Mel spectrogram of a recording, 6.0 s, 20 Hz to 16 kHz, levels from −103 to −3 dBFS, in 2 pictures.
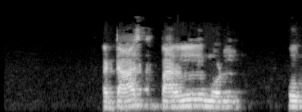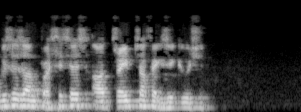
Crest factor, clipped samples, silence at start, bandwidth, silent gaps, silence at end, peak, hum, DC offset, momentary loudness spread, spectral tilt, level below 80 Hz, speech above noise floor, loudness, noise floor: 20 dB; under 0.1%; 1.05 s; 7.2 kHz; none; 0.95 s; -2 dBFS; none; under 0.1%; 11 LU; -6 dB/octave; -62 dBFS; 62 dB; -19 LUFS; -81 dBFS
